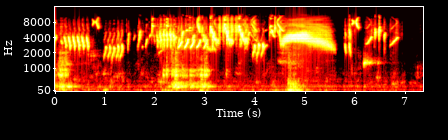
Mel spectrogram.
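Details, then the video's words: Domestic canary, a domesticated form of the Canary Islands finch, in a powerful training song: fast trills of repeated notes, dense chattering phrases, then a long sustained high whistle and a few closing chirps. "Canary singing - 2 Canary 's most powerful song for training"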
